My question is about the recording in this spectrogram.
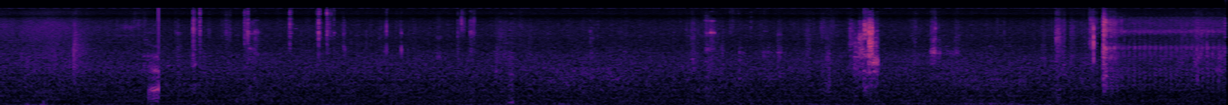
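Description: A few isolated clicks and knocks from a socket ratchet on the handlebar clamp's allen bolts and the metal handlebar being handled, over quiet room tone; the sharpest knock comes about a second in.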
